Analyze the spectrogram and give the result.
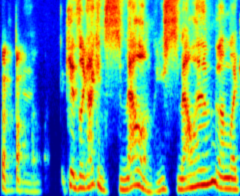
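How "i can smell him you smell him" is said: put-on higher-pitched, eager kid voice; imitated excited kid. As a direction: lightly mimic an excited child. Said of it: "he's, like, all excited".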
